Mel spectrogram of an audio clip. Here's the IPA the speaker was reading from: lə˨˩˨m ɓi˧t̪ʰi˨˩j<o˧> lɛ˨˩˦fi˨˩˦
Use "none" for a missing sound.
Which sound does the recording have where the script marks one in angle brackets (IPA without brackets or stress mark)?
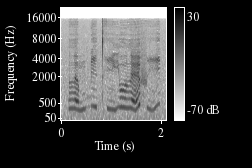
o˧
